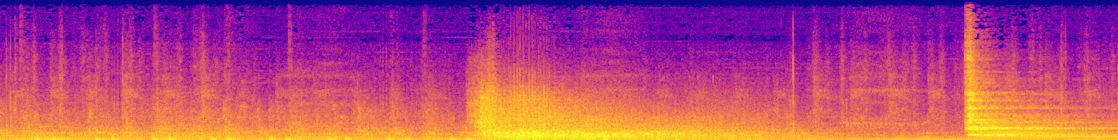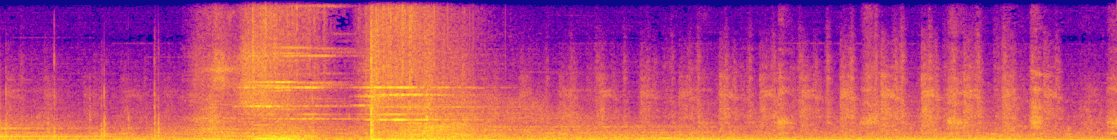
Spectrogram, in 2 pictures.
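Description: Quick footsteps patter on a wooden floor.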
